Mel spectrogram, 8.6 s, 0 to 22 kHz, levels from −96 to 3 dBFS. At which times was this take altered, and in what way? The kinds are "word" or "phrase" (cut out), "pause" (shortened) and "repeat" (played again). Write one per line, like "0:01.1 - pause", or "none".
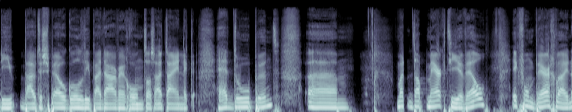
0:06.0 - word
